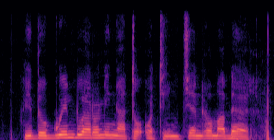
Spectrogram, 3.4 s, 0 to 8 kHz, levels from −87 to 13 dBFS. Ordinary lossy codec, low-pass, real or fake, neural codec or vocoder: none; 7.2 kHz; fake; codec, 44.1 kHz, 3.4 kbps, Pupu-Codec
